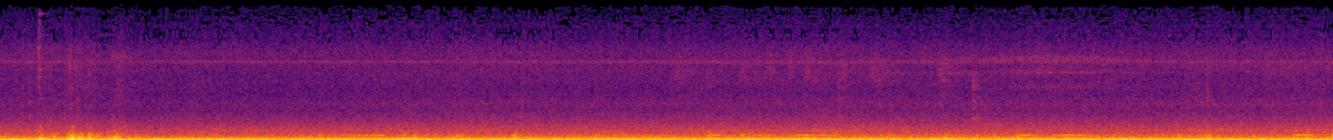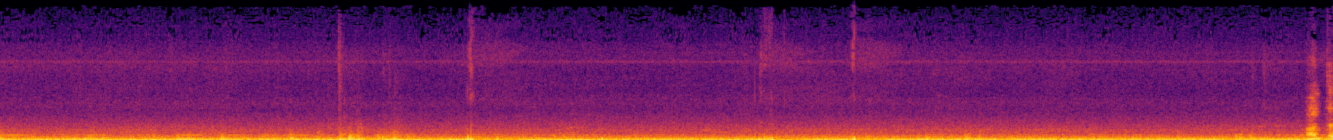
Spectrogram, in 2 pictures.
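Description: Steady low rumble of a car driving, heard from inside the cabin: engine and tyre noise.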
